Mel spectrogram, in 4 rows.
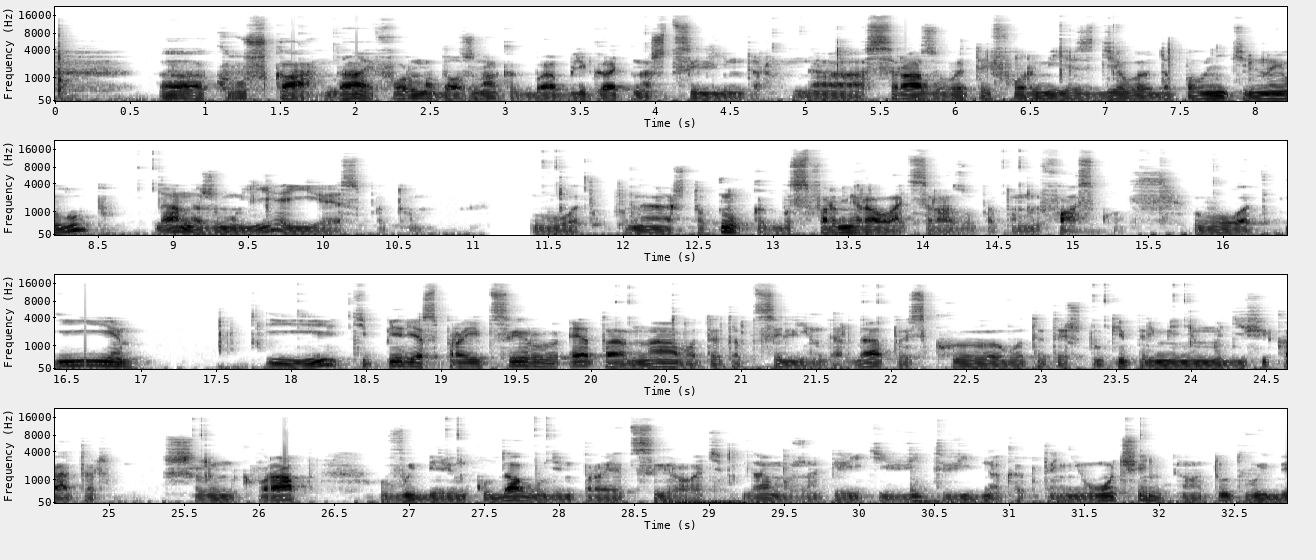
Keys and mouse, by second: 1.6 middle drag, 5.2 KP_1, 6.3 Tab, 6.8 shift+middle click, 7.4 e, 13.5 s, 15.5 middle click, 17.6 Tab, 18.0-18.5 middle drag, 20.8 shift+z, 21.8 right click, 23.4-23.8 drag, 24.0-25.6 drag, 27.2 click, 29.1 KP_1, 31.7-32.8 drag.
